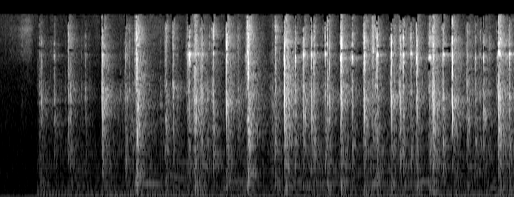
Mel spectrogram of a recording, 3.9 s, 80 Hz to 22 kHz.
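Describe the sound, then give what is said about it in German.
Rapid, uneven keystrokes clatter from a Cherry G80 mechanical keyboard with MX switches, fairly loud, with sharp clicky transients in a steady typing rhythm and a faint hum underneath. “Die einfachste und günstigste Möglichkeit, an eine mechanische Tastatur zu kommen, ist der Erwerb einer Cherry G80.”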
